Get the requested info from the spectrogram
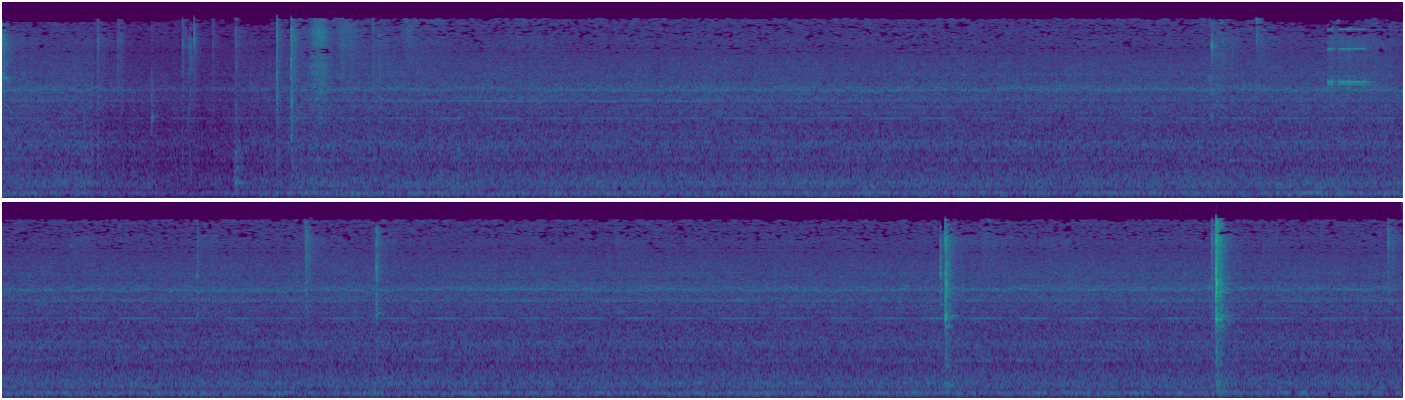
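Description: Steady noise of a running furnace with a low hum under it. There are a few faint clicks from handling tools, and a brief high beep about halfway through.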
